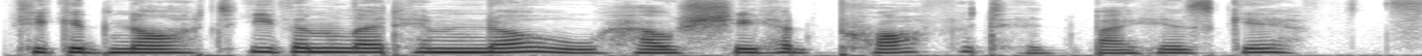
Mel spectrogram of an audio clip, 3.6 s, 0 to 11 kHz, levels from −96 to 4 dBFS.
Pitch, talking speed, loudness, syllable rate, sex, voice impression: 210 Hz, 235 wpm, -18 LUFS, 5.5 syllables/s, female, feminine, adult-like, slightly cute, calm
